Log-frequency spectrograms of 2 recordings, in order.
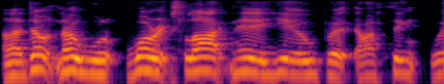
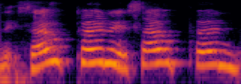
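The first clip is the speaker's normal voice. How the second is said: high, drawn-out shout; 9 semitones higher than usual. Retelling calling out to a knock at the door: retelling a shout. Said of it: "and I'm shouting".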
